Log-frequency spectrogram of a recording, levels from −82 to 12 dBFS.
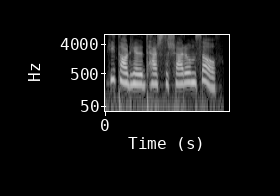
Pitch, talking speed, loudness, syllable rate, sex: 245 Hz, 255 wpm, -17 LUFS, 7.1 syllables/s, female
